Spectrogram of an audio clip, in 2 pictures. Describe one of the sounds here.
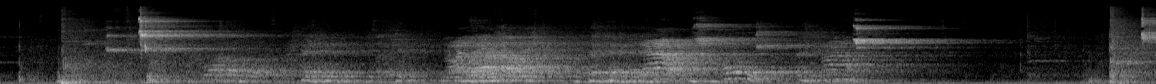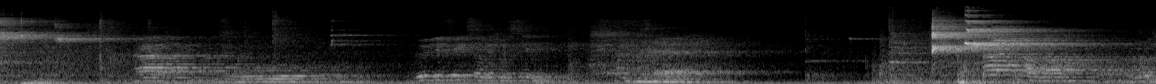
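Men talk and call out across the hall.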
